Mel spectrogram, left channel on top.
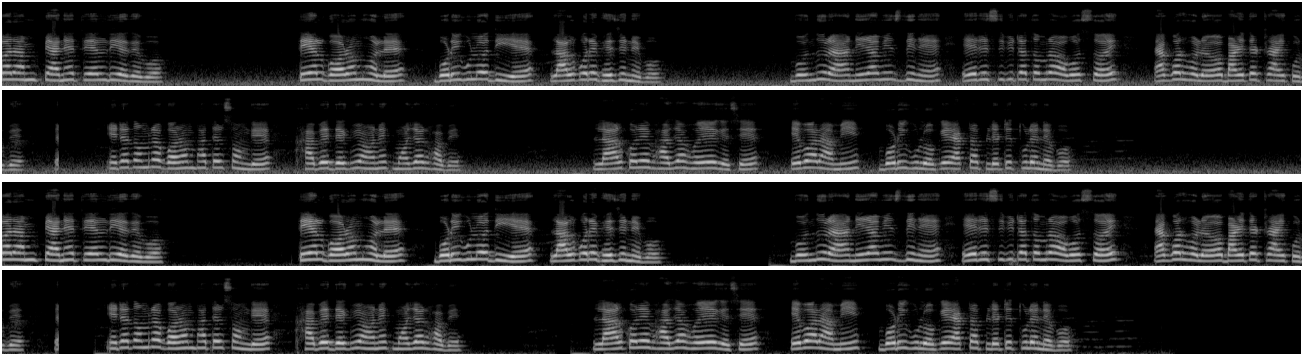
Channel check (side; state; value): left; noise; rumble, 20 dB below the sound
